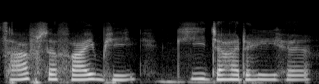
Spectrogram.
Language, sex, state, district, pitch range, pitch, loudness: Hindi, female, Bihar, Patna, 215-230 Hz, 220 Hz, -17 LUFS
